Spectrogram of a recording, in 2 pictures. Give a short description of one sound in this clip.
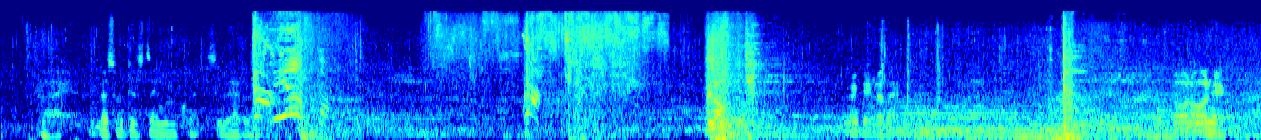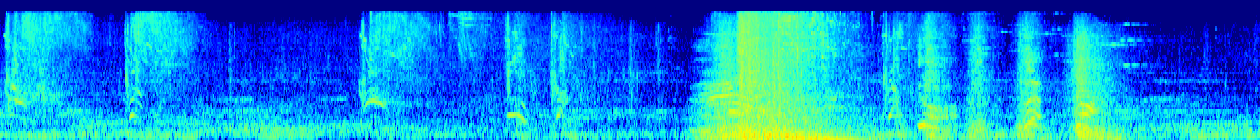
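Heavy blows and magical bursts crash in a video game fight.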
